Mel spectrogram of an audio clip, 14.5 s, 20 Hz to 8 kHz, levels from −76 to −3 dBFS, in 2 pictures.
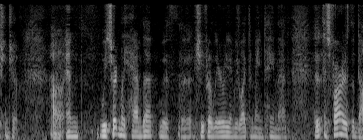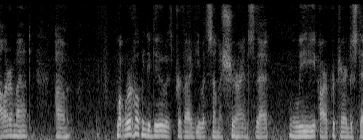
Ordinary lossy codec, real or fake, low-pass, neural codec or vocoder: AAC, 32 kbps; fake; 7.2 kHz; codec, 16 kHz in and 24 kHz out, 1.1 kbps, FireRedTTS-2 codec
